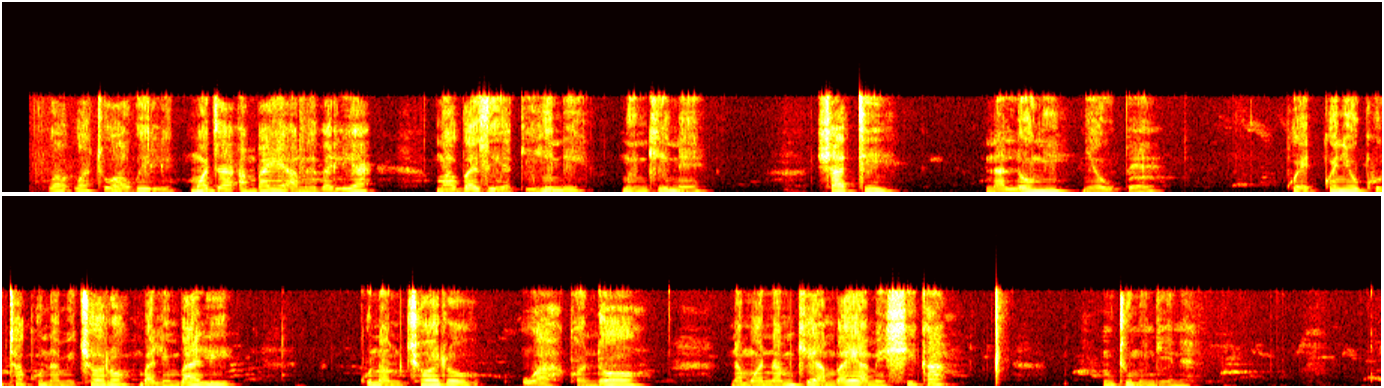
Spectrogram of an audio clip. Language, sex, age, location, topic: Swahili, female, 18-24, Mombasa, government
